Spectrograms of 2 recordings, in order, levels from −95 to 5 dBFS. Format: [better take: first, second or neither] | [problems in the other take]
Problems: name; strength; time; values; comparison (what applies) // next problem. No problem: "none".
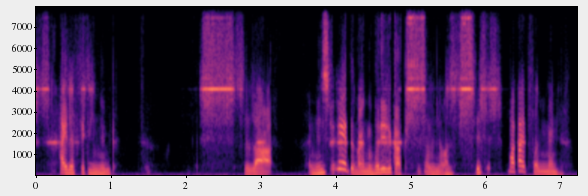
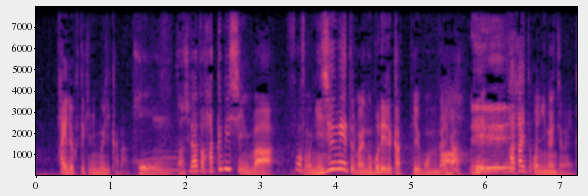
second | noise reduction (neural diffusion model UNIVERSE++)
